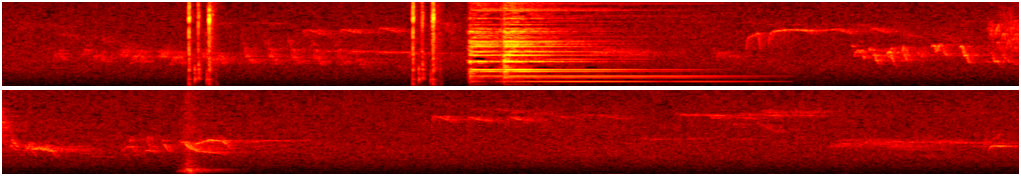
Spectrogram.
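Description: Small metal kitchen utensils clinking: a couple of sharp taps, then one ringing clang about two and a half seconds in that fades over a second and a half, and a duller knock about six seconds in. Birds chirp faintly behind.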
